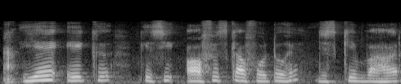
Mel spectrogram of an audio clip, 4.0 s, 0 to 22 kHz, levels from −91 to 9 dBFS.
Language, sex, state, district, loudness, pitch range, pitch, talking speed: Hindi, male, Bihar, West Champaran, -19 LUFS, 150-185 Hz, 170 Hz, 135 wpm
